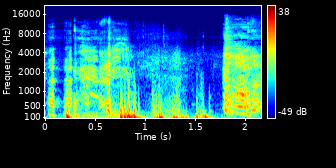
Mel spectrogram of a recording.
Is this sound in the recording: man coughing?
yes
